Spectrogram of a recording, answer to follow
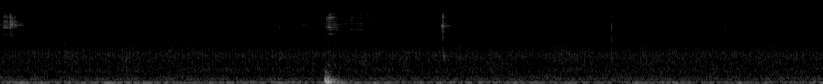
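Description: Craft supplies being cleared off a table: a pot of brushes or paint is set down with one sharp knock and a brief clink about three seconds in, followed by a light click a second later.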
